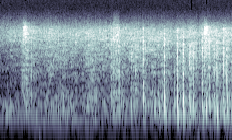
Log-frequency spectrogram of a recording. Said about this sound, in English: let's slow down to a gallop.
